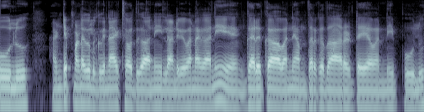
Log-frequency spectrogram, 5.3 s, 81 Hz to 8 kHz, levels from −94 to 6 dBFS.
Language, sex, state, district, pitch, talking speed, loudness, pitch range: Telugu, male, Andhra Pradesh, Anantapur, 105 Hz, 190 wpm, -18 LUFS, 100-105 Hz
